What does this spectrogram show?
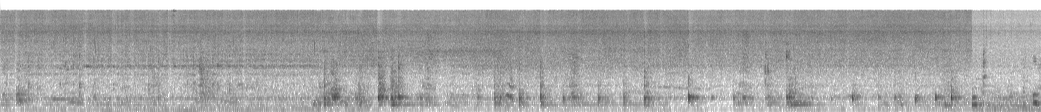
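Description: Sliced shallots, pandan leaves and whole spices frying in coconut oil in a pot, sizzling steadily. From about five seconds in, a wooden spoon stirs them, with short scrapes and clicks against the pan.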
